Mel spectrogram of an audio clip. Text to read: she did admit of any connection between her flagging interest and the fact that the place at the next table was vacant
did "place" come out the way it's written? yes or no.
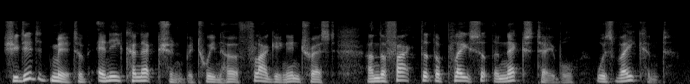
yes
